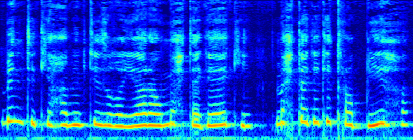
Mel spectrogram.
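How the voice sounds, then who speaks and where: A woman voicing a grieving middle-aged mother who pleads with her daughter, in an Egyptian accent, breathy and reproachful. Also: sits high, fairly even intonation, quick pace, warm tone, dull audio, voice pushed up, close to an everyday voice. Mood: pleading. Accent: Egyptian Arabic.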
